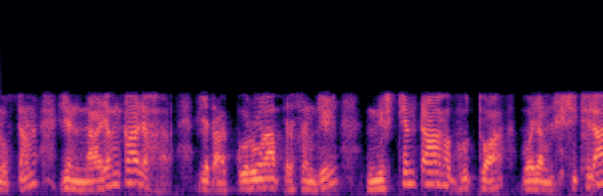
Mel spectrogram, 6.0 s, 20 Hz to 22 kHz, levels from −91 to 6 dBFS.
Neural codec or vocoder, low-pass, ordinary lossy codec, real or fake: codec, 16 kHz, 2 kbps, FreqCodec, smaller model; 3.6 kHz; Opus, 64 kbps; fake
